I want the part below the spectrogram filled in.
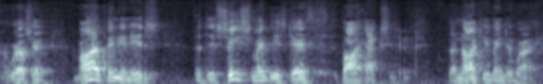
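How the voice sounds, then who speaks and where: A man's voice: medium pitch, very animated, moderate pace, a bit bright. A man playing a methodical, deferential English police inspector giving careful, factual evidence in a radio drama. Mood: dutiful, factual.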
